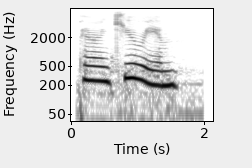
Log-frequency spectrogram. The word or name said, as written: per incuriam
